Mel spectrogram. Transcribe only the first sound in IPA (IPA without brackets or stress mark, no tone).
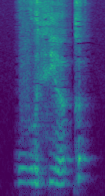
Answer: v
